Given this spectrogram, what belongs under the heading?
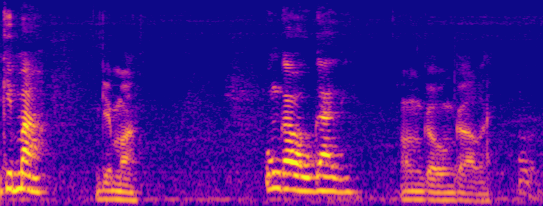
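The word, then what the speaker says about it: ngima: Gima. Unga wa ugali. Ungali. Oh gosh, yeah. Yeah, bad pronunciation.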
